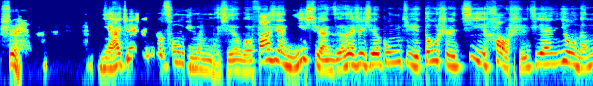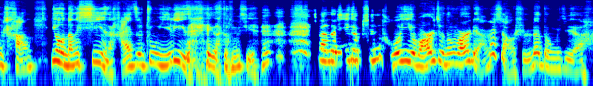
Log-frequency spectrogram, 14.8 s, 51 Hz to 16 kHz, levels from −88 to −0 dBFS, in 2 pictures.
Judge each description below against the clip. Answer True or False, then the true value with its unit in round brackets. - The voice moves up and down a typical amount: False (6.2 semitones)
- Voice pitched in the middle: False (220 Hz)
